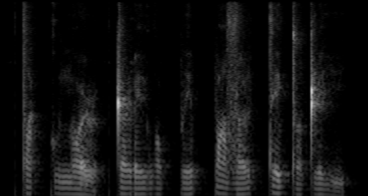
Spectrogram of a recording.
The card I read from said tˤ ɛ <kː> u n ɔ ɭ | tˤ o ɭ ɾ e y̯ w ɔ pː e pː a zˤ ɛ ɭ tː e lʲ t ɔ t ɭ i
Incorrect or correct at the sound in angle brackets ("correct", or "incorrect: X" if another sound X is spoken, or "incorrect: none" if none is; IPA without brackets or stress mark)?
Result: correct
